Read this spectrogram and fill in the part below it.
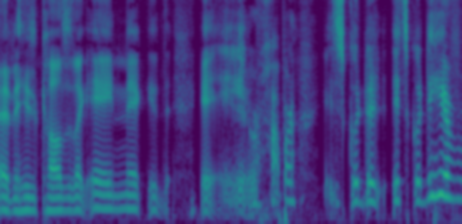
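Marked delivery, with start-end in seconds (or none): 0.9-4.6 put-on stupid, dumb, pitched-up voice. Imagining a call from Adam Sandler, doing a stupid Adam Sandler impression. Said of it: "this stupid impression".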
